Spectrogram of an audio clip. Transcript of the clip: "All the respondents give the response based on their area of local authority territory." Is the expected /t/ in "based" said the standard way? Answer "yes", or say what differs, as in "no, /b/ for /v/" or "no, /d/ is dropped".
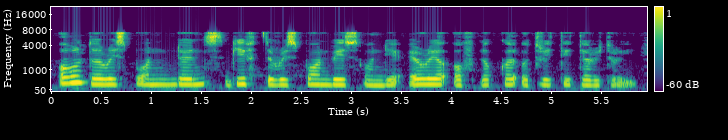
no, /t/ is dropped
